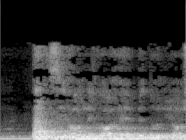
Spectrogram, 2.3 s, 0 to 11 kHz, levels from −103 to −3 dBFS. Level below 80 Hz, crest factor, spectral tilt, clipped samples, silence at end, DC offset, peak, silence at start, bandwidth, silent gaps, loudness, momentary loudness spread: -54 dBFS; 12 dB; -9.5 dB/octave; under 0.1%; 0 s; under 0.1%; 0 dBFS; 0 s; 7.6 kHz; none; -14 LUFS; 4 LU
